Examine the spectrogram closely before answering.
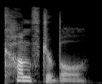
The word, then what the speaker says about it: comfortable: Parker, kindly pointed out that my version of comfortable sounded more like comfortable, and I was convinced salmon had an L that needed to be pronounced.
